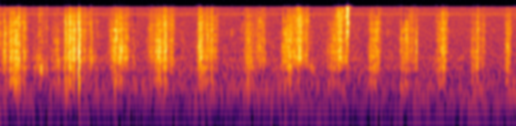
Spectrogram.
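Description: Someone eats a crunchy fortune cookie up close, with a regular run of about a dozen crisp chewing crunches spaced roughly half a second apart, quiet and without speech.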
